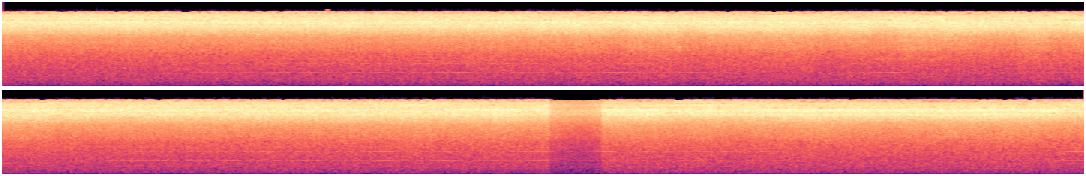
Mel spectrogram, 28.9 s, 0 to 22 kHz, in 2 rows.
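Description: CNC high-speed milling of NAK80 mould steel with a 1.5 mm ball-nose end mill at 16,000 rpm during rough cutting. A loud, steady hiss from the air nozzles blowing on the cutter sits over a faint mid-pitched tone that comes and goes as the cutter engages. The hiss briefly drops out about three quarters of the way through.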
